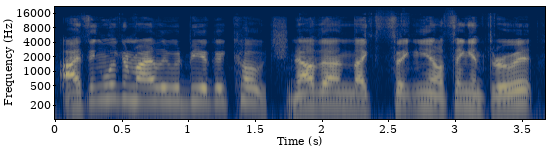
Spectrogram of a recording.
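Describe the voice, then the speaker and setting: A man's voice: sits high, fast talker, a bit bright, smooth, no room sound. A young man giving an unscripted football commentary monologue, rambling and thinking aloud with frequent fillers and restarts. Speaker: sports video host.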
